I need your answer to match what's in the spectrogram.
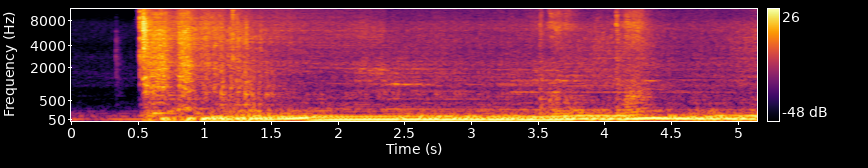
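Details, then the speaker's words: Toyota Altezza 3S-GE Beams engine with ITBs, Haltech Elite 550, first startup, custom 2.5 in Magnaflow exhaust, mic in car: short crank, clean catch into firm steady idle, throaty intake, no misfire; good oil pressure, normal start. "so she's alive finally good oil pressure"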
